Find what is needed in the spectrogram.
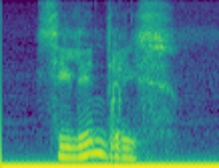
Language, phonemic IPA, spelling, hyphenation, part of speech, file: Dutch, /ˌsiˈlɪn.dris/, cilindrisch, ci‧lin‧drisch, adjective, Nl-cilindrisch.ogg
- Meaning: cylindrical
